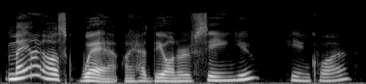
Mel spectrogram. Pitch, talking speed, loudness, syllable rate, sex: 200 Hz, 215 wpm, -18 LUFS, 5.6 syllables/s, female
